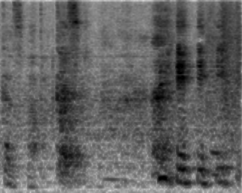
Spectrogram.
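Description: Short bursts of voice from a woman and babies: a brief sound about half a second in, then a louder, higher one near the end.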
